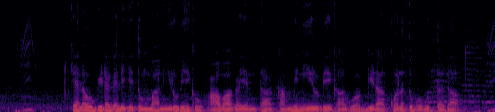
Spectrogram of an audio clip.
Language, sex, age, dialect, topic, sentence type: Kannada, male, 18-24, Coastal/Dakshin, agriculture, question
